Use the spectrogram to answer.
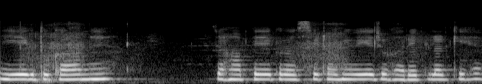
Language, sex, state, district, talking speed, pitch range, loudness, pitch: Hindi, female, Uttar Pradesh, Muzaffarnagar, 200 wpm, 230-240 Hz, -13 LUFS, 230 Hz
